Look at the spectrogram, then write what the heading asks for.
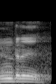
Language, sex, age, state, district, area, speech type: Tamil, male, 30-45, Tamil Nadu, Ariyalur, rural, read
